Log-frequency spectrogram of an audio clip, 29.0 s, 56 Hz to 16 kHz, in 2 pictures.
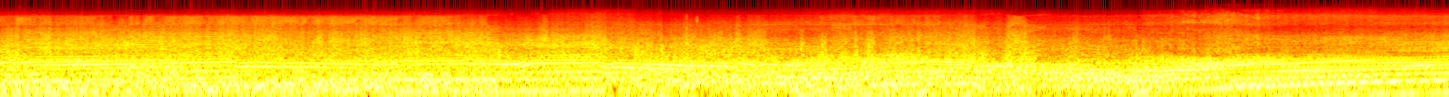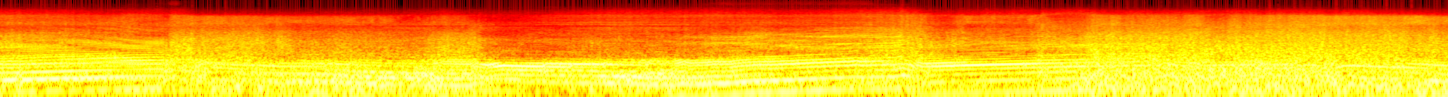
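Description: Ohvale 110 GP-0 minibike's small single-cylinder engine, heard onboard at racing pace: its pitch climbs and drops over and over as it accelerates, shifts and slows for the corners. A constant rush of wind and road noise runs underneath.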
